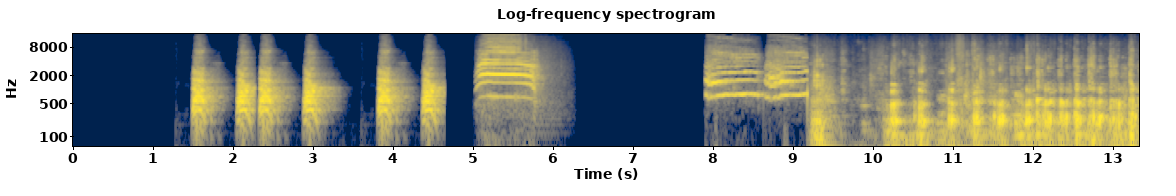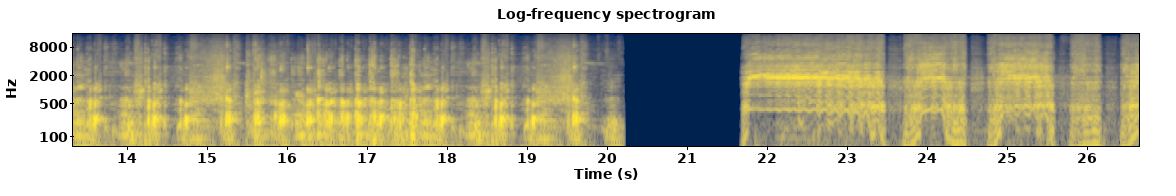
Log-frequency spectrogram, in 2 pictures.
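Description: A run of farm and pet animal calls in turn: a dog barking about five times, a cat meowing once, a pig squealing and then grunting steadily for about ten seconds, and, after a pause, a horse whinnying followed by shorter calls.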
